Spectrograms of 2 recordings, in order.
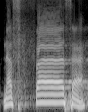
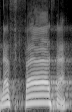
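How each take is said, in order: No difference in how they are said.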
